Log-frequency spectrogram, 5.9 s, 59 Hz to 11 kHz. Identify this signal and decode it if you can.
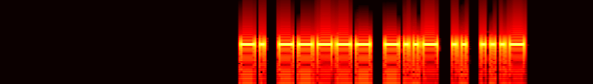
Morse code, heard as a keyed tone, about 25 wpm, 700 Hz. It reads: N0XIV
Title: USA Call Signs - 5 Characters - Repeated 3x - 25wpm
